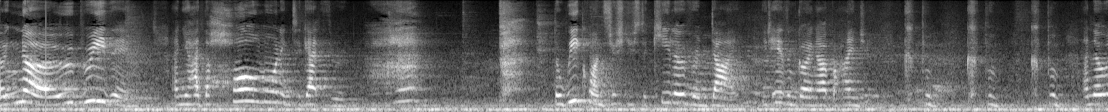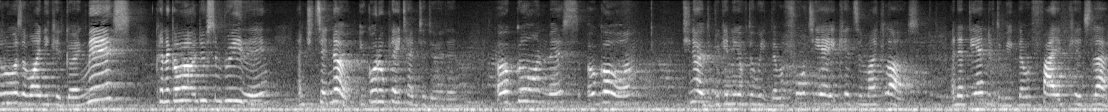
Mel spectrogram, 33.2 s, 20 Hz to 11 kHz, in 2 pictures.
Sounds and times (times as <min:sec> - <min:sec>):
Speech: 0:00.0 - 0:05.2, 0:08.3 - 0:33.2.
